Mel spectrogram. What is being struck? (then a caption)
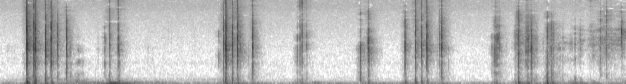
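Small cardboard box. Long nails tap and scratch the front of a small, hollow cardboard Blu Tack box as it is moved around the mic. The sound comes as clusters of short, dry, bright clicks and scratchy, crinkly rasps with gaps between them. There is no ring after the hits, and a faint low hum sits underneath.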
